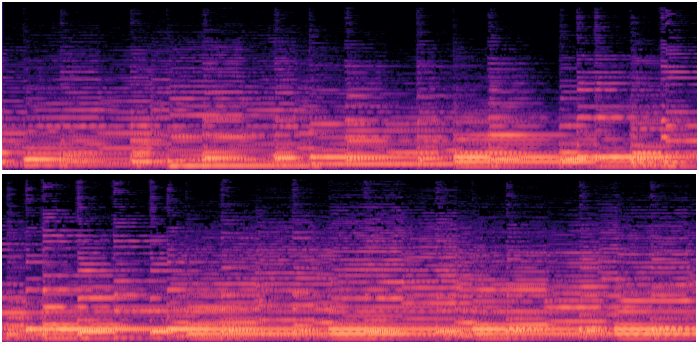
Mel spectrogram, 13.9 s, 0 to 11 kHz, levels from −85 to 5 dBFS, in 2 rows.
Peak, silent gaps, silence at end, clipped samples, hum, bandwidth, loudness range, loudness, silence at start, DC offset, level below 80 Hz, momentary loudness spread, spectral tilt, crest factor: -4 dBFS; none; 0 s; under 0.1%; none; 7 kHz; 4 LU; -18 LUFS; 0 s; under 0.1%; -44 dBFS; 7 LU; -9.5 dB/octave; 14 dB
